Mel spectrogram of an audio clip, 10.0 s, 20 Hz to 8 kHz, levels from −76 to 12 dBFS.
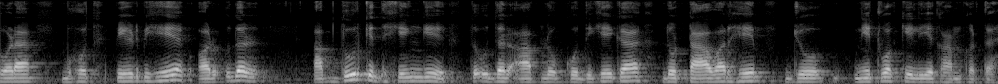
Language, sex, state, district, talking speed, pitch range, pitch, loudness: Hindi, male, Bihar, Kishanganj, 160 wpm, 120-140 Hz, 130 Hz, -18 LUFS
